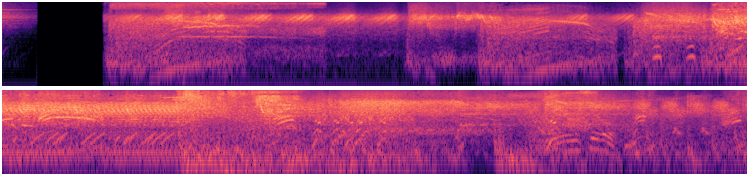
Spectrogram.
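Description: Energy blasts boom and crackle.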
